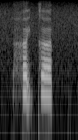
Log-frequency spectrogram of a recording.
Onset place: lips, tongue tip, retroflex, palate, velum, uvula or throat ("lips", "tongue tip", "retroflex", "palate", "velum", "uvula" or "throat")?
throat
